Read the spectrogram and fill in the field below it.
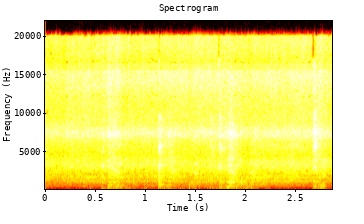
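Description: Raw green banana pieces sizzle in hot oil in a wok, with a steady frying hiss broken by several distinct scraping stir strokes from a spatula, close and moderately loud.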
